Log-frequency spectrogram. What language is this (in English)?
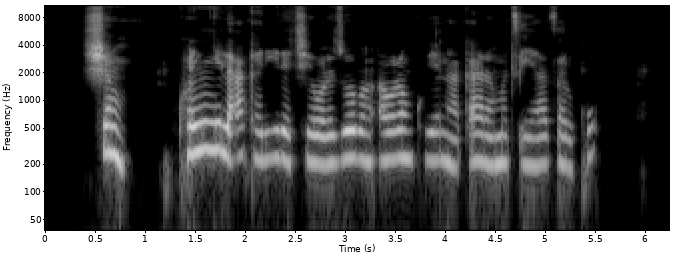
Hausa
